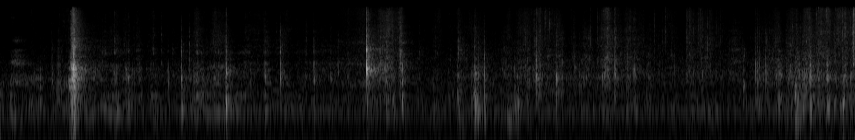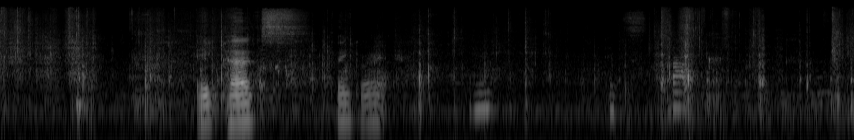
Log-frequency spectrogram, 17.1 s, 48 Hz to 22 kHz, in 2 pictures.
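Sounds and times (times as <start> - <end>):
cardboard rustling and scraping: 1.0 - 11.0.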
